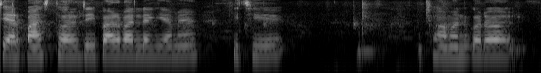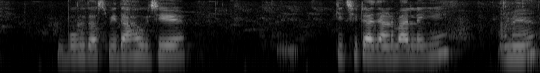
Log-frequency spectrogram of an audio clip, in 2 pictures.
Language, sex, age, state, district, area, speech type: Odia, female, 30-45, Odisha, Bargarh, urban, spontaneous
